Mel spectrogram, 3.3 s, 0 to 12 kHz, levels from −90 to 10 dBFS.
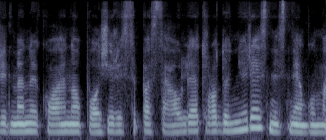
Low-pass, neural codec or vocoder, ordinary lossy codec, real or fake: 10.8 kHz; vocoder, 24 kHz, 100 mel bands, Vocos; Opus, 16 kbps; fake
